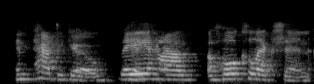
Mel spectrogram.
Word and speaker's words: Empatico: And Isabella, can you help me with how to pronounce their name? Empatico. Empatico.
